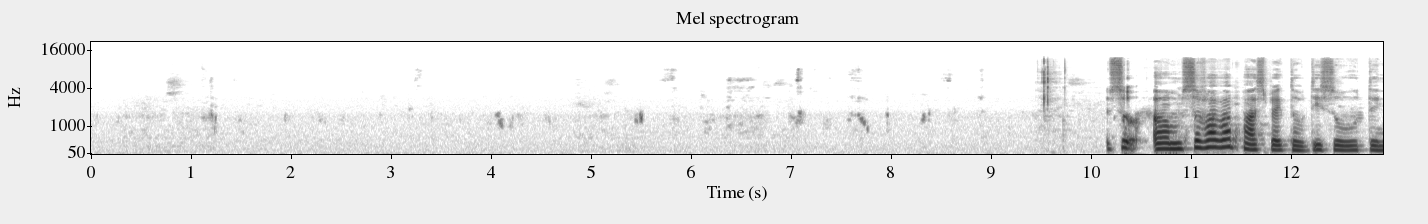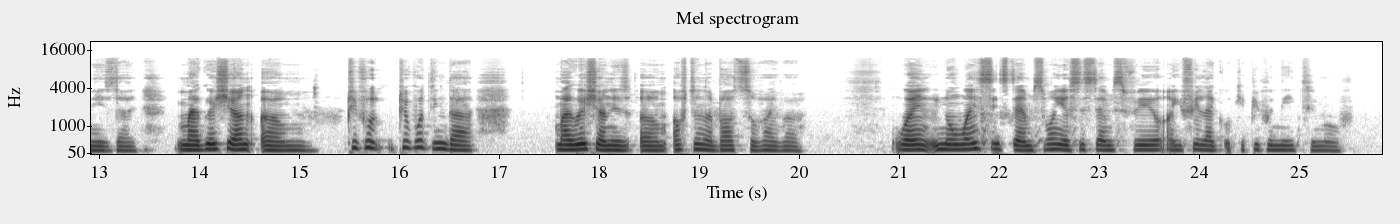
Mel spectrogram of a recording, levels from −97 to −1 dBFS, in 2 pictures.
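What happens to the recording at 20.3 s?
Nothing goes wrong at 20.3 s; the speech continues cleanly through that moment with no dropout, click or distortion.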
